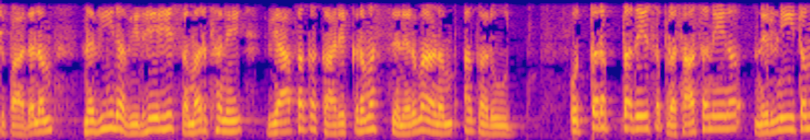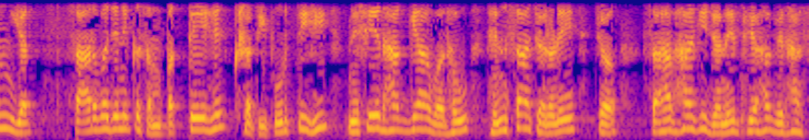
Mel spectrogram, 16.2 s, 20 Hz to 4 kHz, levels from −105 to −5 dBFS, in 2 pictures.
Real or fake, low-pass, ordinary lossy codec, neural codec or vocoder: real; 3.6 kHz; none; none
